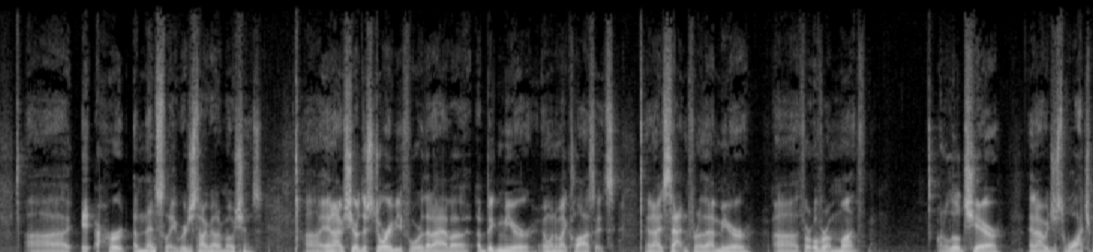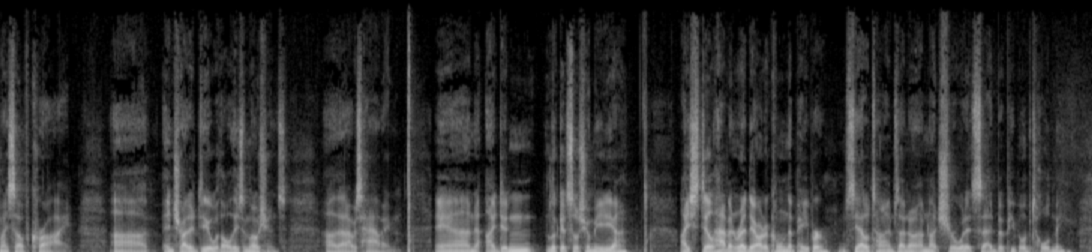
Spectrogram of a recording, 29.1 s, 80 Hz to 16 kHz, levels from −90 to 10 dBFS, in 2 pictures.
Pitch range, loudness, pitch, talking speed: 85-100 Hz, -21 LUFS, 90 Hz, 200 wpm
